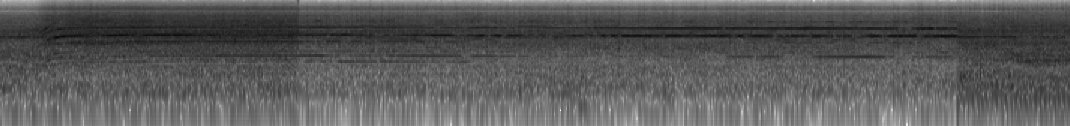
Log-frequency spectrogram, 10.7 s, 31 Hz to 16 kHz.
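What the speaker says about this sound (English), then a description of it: "We're gonna blast her with the Turbo Cool 5000." A Turbo Cool 5000 cooling machine blasts at a motorhome, a loud steady roaring whoosh with high whining tones that holds for several seconds before dropping away.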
